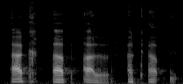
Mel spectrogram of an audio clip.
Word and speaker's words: Ak'ab'al: So the next sign, let's begin with the pronunciation, the glottal accents. Ak'ab'al. You just like cut with your throat to make a space.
